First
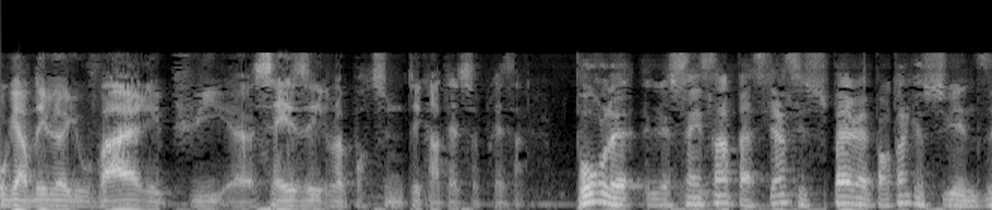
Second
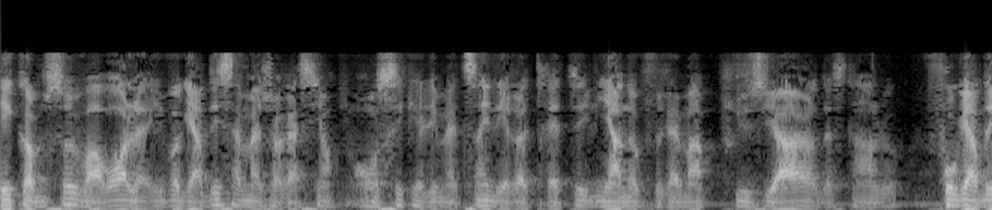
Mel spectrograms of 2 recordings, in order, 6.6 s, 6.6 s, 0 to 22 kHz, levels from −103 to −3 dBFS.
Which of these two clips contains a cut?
second; 2 cuts; at 2.3 s, 3.9 s

